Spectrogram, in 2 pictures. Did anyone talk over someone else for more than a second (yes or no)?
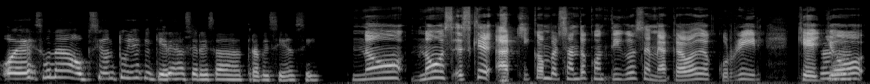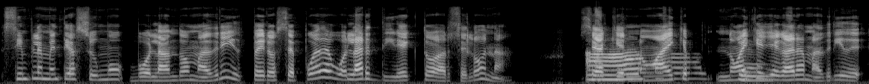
no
